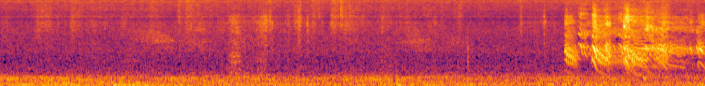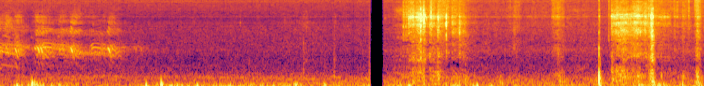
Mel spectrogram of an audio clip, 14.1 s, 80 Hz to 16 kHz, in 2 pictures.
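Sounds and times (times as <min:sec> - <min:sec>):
crows cawing: 0:05.7 - 0:08.3.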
